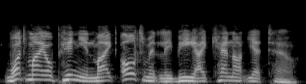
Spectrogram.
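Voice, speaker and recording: An earnest 18th-century statesman speaking in formal, deliberate oratory. The voice is high and forceful, with sweeping intonation. It comes from a dramatized history recording. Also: animated. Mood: earnest, reserved. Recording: dull old audio cassette.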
